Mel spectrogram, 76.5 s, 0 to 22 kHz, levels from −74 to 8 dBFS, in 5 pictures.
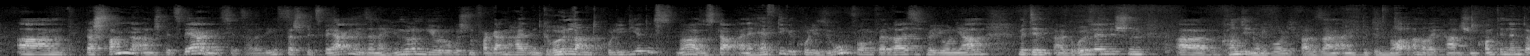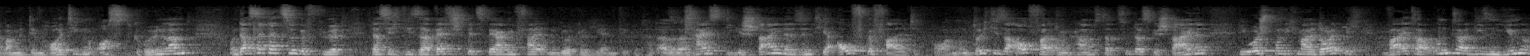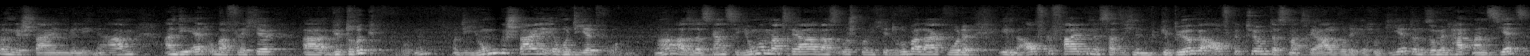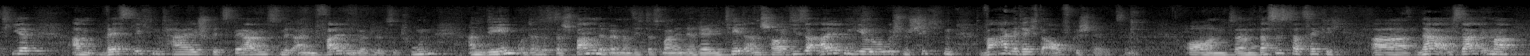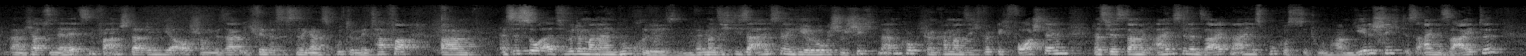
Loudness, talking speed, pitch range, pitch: -21 LUFS, 185 wpm, 130-170 Hz, 150 Hz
